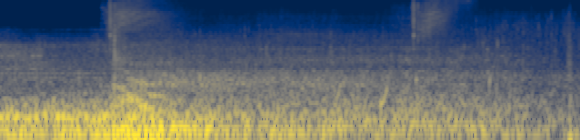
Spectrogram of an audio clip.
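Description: A deep whoosh sweeps in as a menu changes.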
